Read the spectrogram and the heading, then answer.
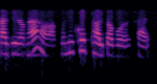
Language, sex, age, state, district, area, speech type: Assamese, female, 45-60, Assam, Morigaon, urban, conversation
